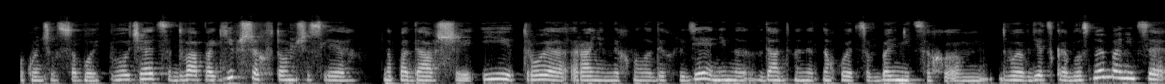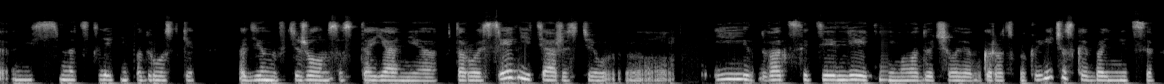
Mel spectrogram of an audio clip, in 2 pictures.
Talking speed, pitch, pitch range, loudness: 115 wpm, 195 Hz, 185-210 Hz, -17 LUFS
